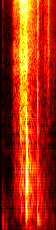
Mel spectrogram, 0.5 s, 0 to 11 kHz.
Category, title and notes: Sound effects > Other
Quick vegetable chop 12
Home, Slice, Chief, Chop, Vegetable, Quick, Kitchen, Knife, Cook, Cooking, Chef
